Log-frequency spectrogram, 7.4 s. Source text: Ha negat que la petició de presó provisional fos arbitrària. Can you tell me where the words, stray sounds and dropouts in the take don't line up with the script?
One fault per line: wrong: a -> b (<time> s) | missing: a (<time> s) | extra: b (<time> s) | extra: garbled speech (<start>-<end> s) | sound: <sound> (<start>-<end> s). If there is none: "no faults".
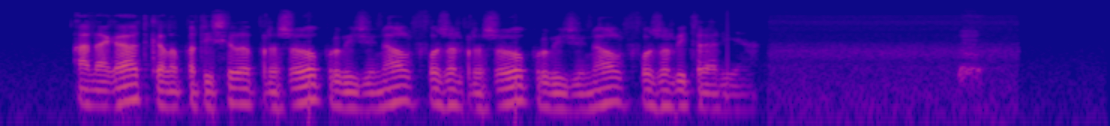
extra: presó provisional fos (3.1 s)
sound: bark (6.4-6.7 s)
